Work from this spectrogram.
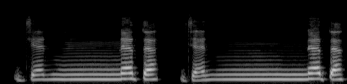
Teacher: काफी देर आवाज को हमने नाक में छुपाया, क्यों? क्योंकि नून की तो जाती सिफ्त में गुन्ना है, और फिर या तो दो नून है, एक नजर आ रहा है एक छुपा हुआ है, कि कैसे हमें पता है कि छुपा हुआ है? · नून पे गुन्ना होगा, क्योंकि देखिए नून पे तशदीद है, इसको बड़ा गुन्ना होगा, अकमल गुन्ना कहलाता है।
